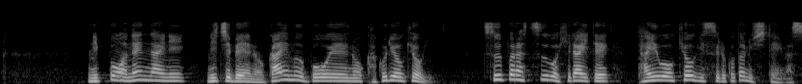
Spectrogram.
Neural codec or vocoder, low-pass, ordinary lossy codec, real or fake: vocoder, 44.1 kHz, 128 mel bands, Pupu-Vocoder; 7.2 kHz; none; fake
